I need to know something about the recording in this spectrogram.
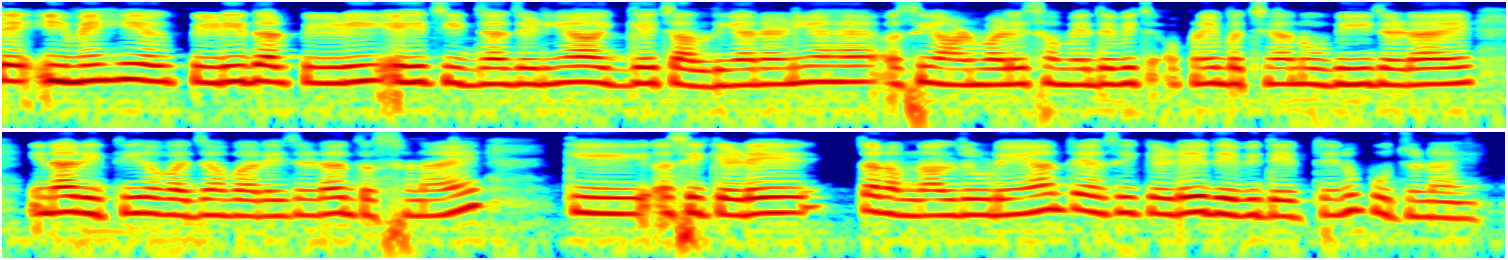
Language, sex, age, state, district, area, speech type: Punjabi, female, 18-30, Punjab, Rupnagar, urban, spontaneous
